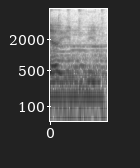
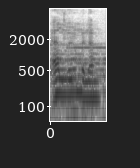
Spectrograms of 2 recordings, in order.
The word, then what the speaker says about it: aluminium: Now we have all the aluminium. It's funny, because Americans say aluminum. Aluminum. No, aluminium.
